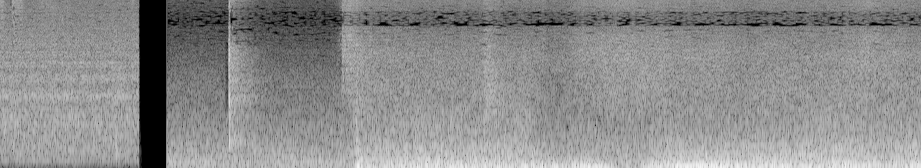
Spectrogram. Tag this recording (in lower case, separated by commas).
spray, waves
